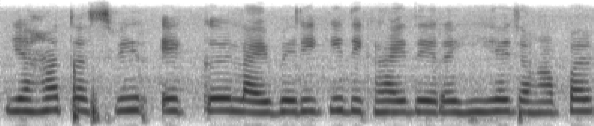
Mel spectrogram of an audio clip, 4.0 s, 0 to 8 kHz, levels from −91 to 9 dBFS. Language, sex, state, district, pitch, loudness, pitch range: Hindi, female, Bihar, Gopalganj, 250 Hz, -19 LUFS, 235-260 Hz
